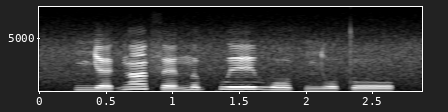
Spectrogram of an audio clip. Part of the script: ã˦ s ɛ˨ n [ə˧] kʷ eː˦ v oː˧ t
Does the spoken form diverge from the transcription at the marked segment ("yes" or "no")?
no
